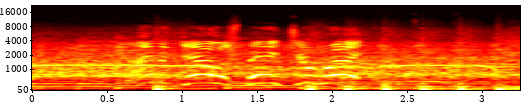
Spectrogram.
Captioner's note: crowd cheering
